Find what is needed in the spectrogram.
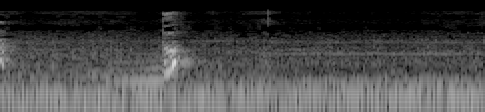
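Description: A girl's single short vocal sound about a second in, a low note that jumps sharply up in pitch, over a steady low room hum.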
